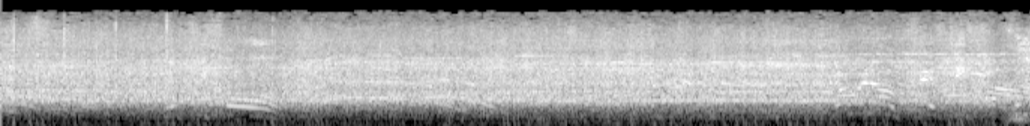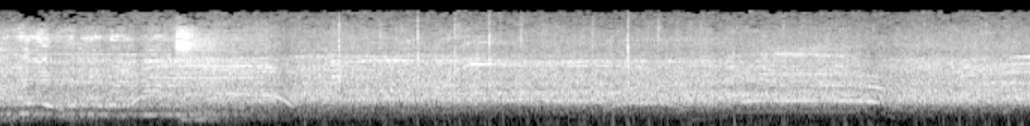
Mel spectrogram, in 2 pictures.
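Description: A large crowd cheers loudly in a big echoing hall.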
